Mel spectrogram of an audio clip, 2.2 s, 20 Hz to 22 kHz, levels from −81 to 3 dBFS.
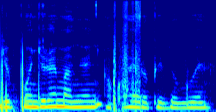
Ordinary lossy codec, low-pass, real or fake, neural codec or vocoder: none; none; real; none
